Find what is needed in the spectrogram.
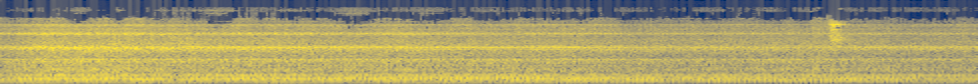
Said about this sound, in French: Le vrombissement, mot qui définit déjà à lui seul le son qu'il décrit, vrombir.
